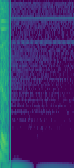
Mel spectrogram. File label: Bouncy Balls speech, MOS 6581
